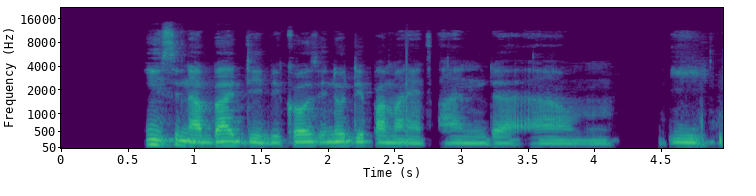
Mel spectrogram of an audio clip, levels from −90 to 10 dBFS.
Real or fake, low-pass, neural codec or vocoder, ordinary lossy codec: fake; 14.4 kHz; vocoder, 44.1 kHz, 128 mel bands every 256 samples, BigVGAN v2; none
